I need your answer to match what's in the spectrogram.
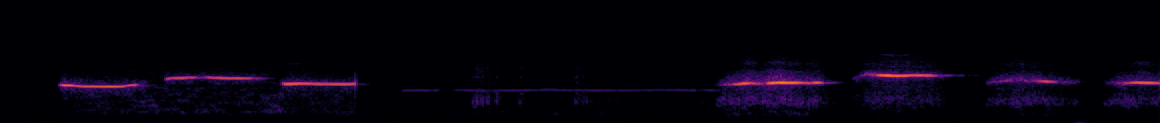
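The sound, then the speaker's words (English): Someone whistles a short tune of clear, sustained notes, breaking off briefly with a thin steady tone before resuming with several more breathy whistled notes, fairly loud. “Not good at whistling.”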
